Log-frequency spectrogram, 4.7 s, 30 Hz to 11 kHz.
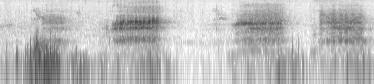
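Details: Three quavering bleats from lambed ewes among 80 being sold, each under a second long with short pauses between. A dull thump opens the sequence and low background clatter runs throughout.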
